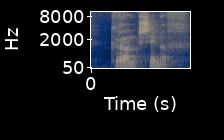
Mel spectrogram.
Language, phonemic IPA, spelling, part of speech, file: Dutch, /kraŋkˈsinəx/, krankzinnig, adjective, Nl-krankzinnig.ogg
- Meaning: insane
